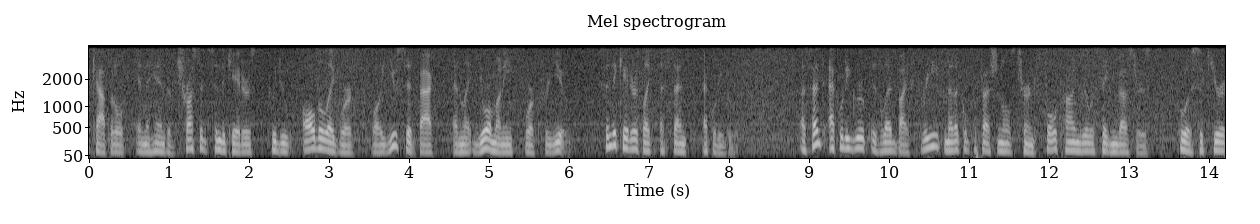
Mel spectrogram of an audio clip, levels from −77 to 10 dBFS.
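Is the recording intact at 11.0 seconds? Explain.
Yes, at 11.0 seconds the speech comes through intact, with no dropout, glitch or other fault at that moment.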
